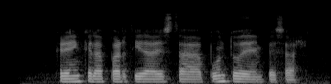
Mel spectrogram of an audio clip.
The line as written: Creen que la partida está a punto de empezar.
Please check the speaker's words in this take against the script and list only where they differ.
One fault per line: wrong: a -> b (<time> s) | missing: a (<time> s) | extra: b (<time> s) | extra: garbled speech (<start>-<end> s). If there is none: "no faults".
no faults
